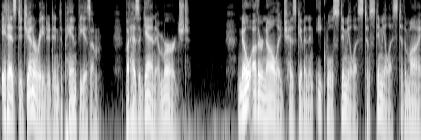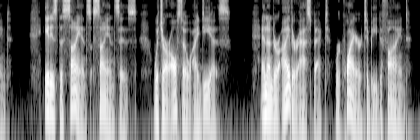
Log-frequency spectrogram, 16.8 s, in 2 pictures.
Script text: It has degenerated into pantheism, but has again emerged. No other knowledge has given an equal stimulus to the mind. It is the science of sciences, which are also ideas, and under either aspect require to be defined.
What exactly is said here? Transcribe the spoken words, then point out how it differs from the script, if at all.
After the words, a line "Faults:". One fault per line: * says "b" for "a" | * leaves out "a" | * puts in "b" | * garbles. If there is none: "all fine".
It has degenerated into pantheism, but has again emerged. No other knowledge has given an equal stimulus to stimulus to the mind. It is the science sciences, which are also ideas, and under either aspect require to be defined.
Faults:
* puts in "stimulus to"
* leaves out "of"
